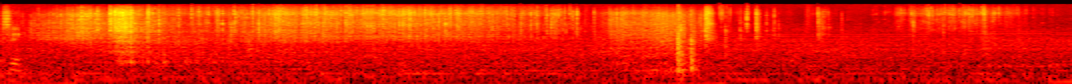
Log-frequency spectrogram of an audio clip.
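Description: Akadama, a granular clay bonsai substrate, poured from a plastic bag into a plastic pot: a steady hiss of falling grains with the bag crinkling, stopping with a sharp crackle about seven seconds in.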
